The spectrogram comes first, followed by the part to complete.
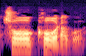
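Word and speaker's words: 朝貢: 초코라고.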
